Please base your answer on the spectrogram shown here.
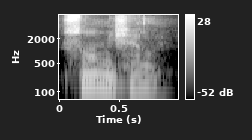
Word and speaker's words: Saint-Michel: Correct pronunciation is Saint-Michel, which is a very central location.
